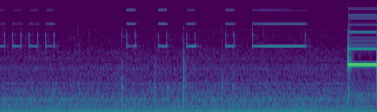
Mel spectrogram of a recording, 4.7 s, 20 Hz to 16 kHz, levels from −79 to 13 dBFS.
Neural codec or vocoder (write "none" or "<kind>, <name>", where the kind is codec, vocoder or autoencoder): none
